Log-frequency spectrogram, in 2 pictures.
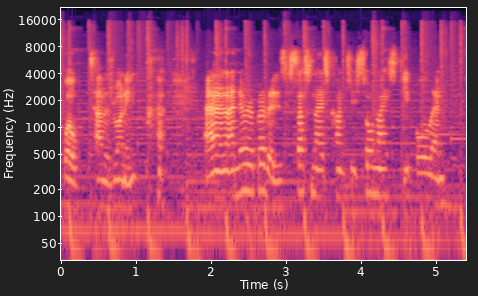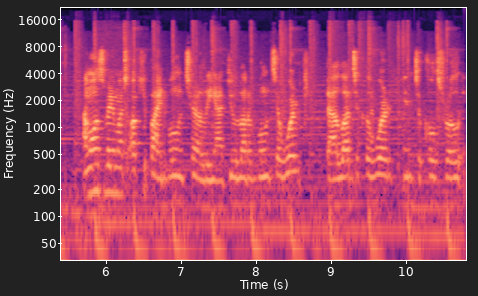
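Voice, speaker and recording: A man in his twenties from Denmark, an interview guest talking casually, quick and full of restarts. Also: a little high, pushed and bright, poor audio. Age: 20s. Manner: quick, lots of restarts and fillers. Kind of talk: casual conversation.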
